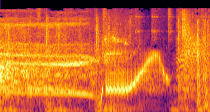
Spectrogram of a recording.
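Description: Cartoon sound effects over background music: a held whistling tone with a whoosh for about a second, then a quick whistle glide that rises and falls back, like a boing. A sharp thud lands near the end.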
